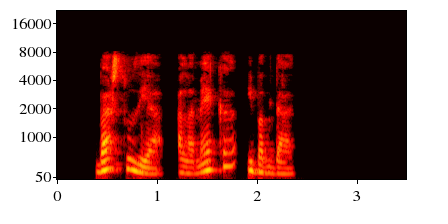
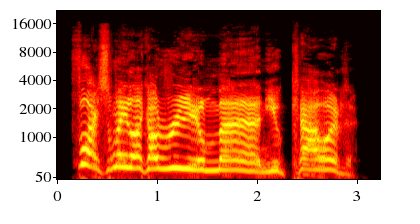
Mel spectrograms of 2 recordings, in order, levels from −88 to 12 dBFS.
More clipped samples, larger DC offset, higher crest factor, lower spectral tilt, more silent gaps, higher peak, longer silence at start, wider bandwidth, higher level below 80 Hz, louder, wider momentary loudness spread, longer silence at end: neither; neither; first, 22 dB vs 14 dB; about the same, -4 dB/octave vs -4.5 dB/octave; first, 1.11-1.18 s vs none; second, -8 dBFS vs 0 dBFS; first, 0.4 s vs 0.2 s; second, 8.2 kHz vs 14.5 kHz; second, -68 dBFS vs -52 dBFS; second, -29 LUFS vs -12 LUFS; first, 12 LU vs 7 LU; first, 1.15 s vs 0.3 s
